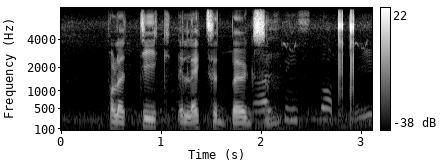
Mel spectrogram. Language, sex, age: English, male, 24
